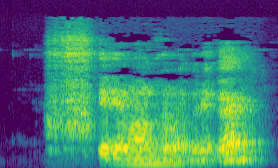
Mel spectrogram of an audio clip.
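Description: A man's voice speaking briefly; no other sound stands out.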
